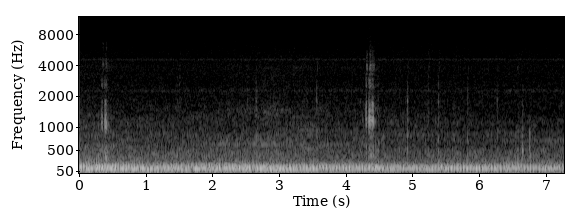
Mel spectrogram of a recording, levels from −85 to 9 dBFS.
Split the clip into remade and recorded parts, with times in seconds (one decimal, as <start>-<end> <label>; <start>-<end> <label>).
0.0-0.8 recorded; 0.8-1.6 remade; 1.6-7.3 recorded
